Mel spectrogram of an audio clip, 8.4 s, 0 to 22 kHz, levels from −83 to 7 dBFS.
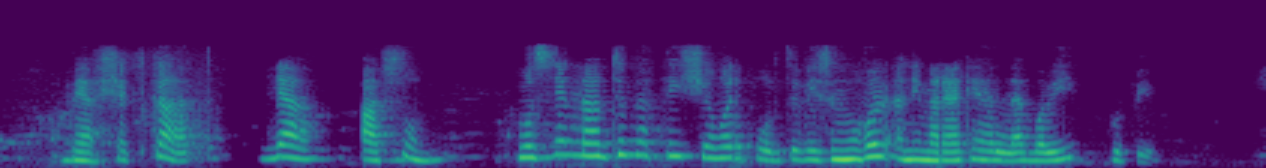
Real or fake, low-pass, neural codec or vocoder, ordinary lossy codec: fake; 7.2 kHz; codec, 16 kHz, 0.5 kbps, X-Codec, HuBERT features, trained on balanced general audio; AAC, 32 kbps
